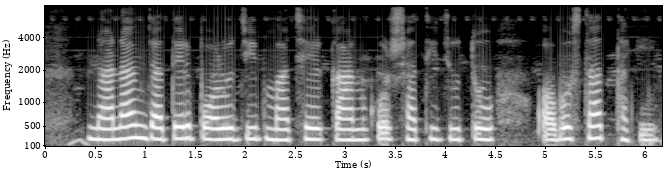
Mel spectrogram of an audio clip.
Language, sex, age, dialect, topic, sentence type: Bengali, female, 18-24, Rajbangshi, agriculture, statement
